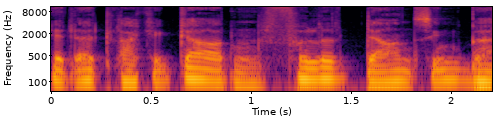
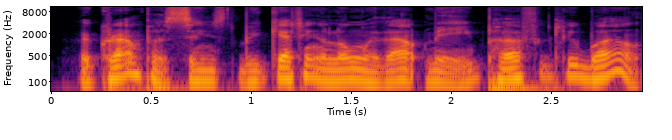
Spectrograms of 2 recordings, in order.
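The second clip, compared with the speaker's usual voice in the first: ordinary delivery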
